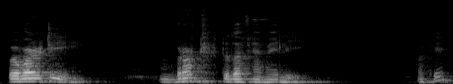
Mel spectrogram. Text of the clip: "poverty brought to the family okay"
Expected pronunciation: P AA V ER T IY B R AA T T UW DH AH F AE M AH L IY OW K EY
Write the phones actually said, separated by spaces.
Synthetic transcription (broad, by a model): P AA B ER T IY B R AA T T UW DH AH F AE M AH L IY OW K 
